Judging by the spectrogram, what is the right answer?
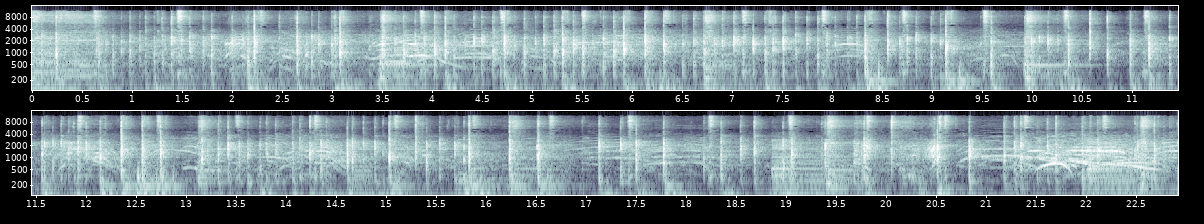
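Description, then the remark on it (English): Rapid, crisp tap-dance steps by two brothers in matching suits, taking turns, clatter on a hard floor: bursts of quick percussive taps broken by longer scraping toe drags, with some crowd noise and faint voices around them. “They take turns knocking out quick percussive taps punctuated by long, steady drags of the toe.”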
